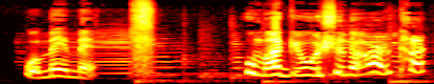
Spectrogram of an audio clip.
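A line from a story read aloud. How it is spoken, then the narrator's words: Mournful, near tears. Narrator (Chinese): 她哭丧着一把脸说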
